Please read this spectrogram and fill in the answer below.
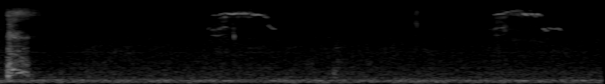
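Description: Two brief, high bird-like chirps about three seconds apart over a faint steady hum. A short laugh sounds right at the start.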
